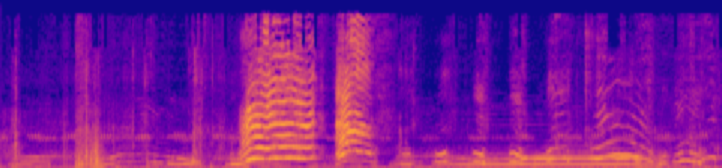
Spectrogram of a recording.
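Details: Active Jindo puppies with their mother let outside, giving thin tonal whines that slide up and down, then a burst of loud high yelps in the middle, followed by longer drawn-out whimpers.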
